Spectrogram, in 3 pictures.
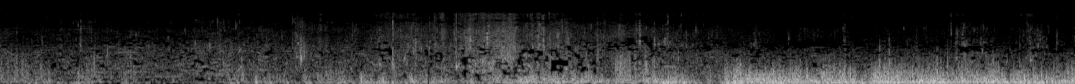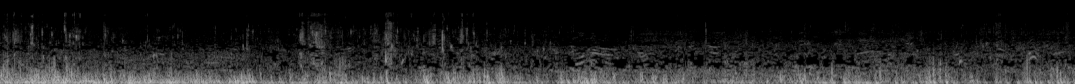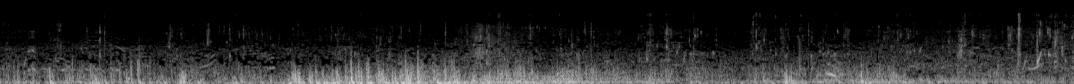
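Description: Wind buffeting the microphone over water moving and splashing at the surface. It grows louder about seven seconds in and again near the end.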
